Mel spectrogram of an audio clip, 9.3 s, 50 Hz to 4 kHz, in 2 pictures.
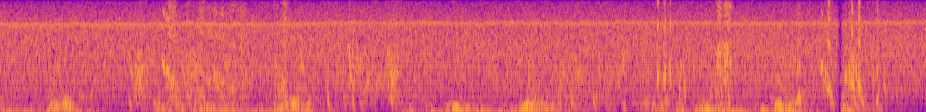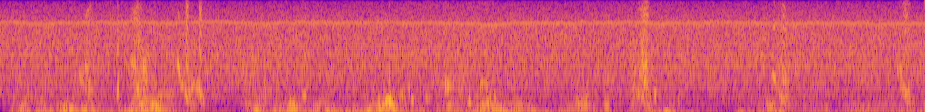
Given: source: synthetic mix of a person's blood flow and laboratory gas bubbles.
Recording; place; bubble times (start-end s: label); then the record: Doppler ultrasound of blood flow; precordium
0.62-1.27 s: bubbles
1.37-1.55 s: bubbles
1.59-2.04 s: bubbles
2.74-3.68 s: bubbles
3.92-4.46 s: bubbles
5.02-5.12 s: bubbles
5.18-5.43 s: bubbles
5.49-5.69 s: bubbles
5.83-6.00 s: bubbles
6.12-6.18 s: bubbles
6.64-7.15 s: bubbles
7.63-7.71 s: bubbles
7.78-7.95 s: bubbles
8.02-8.06 s: bubbles
8.43-8.75 s: bubbles
9.11-9.23 s: bubbles
From the record:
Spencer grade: 3 (all of the cardiac periods contain showers or single bubble signals, but not dominating or overriding the cardiac motion signals); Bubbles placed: anywhere in the cardiac cycle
